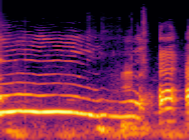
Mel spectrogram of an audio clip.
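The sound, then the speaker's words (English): A person howls like a wolf: one long, steady, loud vocal tone that sags slightly in pitch before breaking off into brief rough vocal noises and a short, sharp final cry. “What, are you raised by wolves?”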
